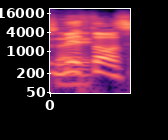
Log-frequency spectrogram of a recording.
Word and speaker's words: Mythos: and he wrote some myos Mythos I remember you got told off on a comment you Mythos is the is the real pronunciation yeah the myos of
